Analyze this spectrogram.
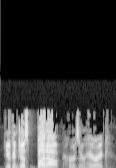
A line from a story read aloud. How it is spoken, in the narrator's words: Rachel snapped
